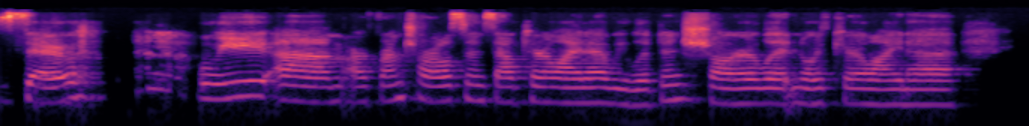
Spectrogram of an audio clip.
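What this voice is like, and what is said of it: Slight regional accent. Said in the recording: “I'm sure you can hear a little bit of the accent”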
